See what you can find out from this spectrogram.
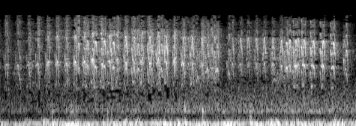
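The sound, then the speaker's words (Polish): Woodpeckers drum on trees in a forest in spring, the males seeking partners: rapid, rattling rolls of sharp taps, one long burst then another after a brief pause, steady and fairly loud over a low background hum, with no talking. “Proszę posłuchać, jak te dzięcioły się zachowują.”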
